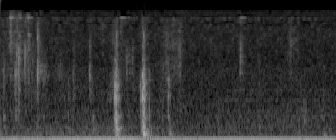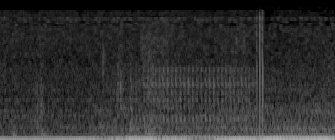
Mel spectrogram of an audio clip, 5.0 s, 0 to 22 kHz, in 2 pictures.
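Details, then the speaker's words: 2015 Audi A4, 83,000 km, rolling downhill: dry creaks and squeaks on both sides as the body moves, like rubber bushings rubbing, also over bumps and when braking; suspected control arm bushings. "再下一下，听见了吧？两边都响。就像胶套在那摩擦的。"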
